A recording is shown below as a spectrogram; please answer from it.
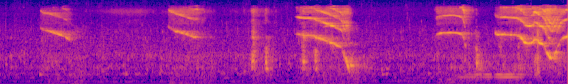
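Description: A tapir gives shrill, descending whistled squeals in short bursts, some with rough, buzzy edges.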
